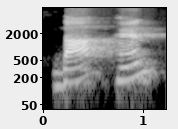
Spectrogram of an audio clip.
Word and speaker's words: the: ক্ষেত্রে আমাদেরকে বলতে হবে দা ফ্যান দা বুক এখানে যদি আমরা দি বলি তাহলে এটা শুদ্ধ বা সঠিক হবে না অপর পাশে দিপল বলতে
